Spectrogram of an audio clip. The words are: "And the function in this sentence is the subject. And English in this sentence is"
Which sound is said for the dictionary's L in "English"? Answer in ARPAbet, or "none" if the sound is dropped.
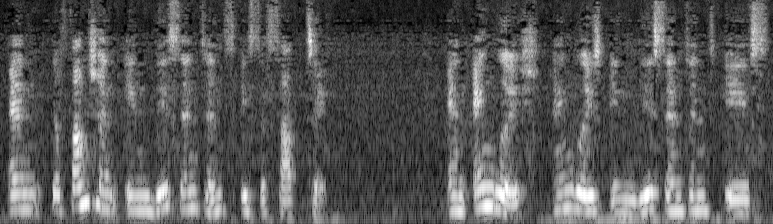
W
